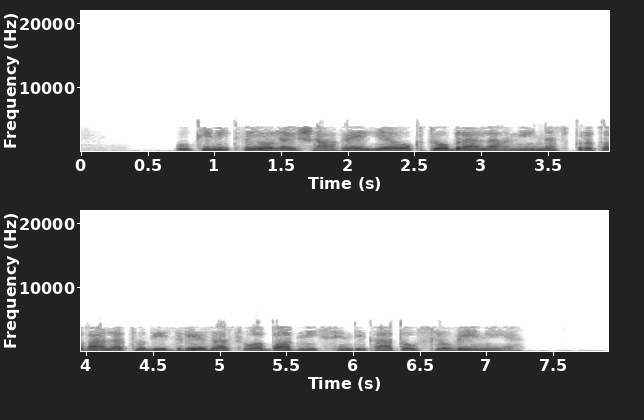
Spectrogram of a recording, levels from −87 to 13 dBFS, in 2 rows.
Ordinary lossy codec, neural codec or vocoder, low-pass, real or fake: AAC, 16 kbps; codec, 16 kHz, 2 kbps, FreqCodec, smaller model; 7.2 kHz; fake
